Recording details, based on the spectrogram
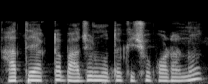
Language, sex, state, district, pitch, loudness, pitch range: Bengali, female, West Bengal, Cooch Behar, 185 Hz, -17 LUFS, 175-195 Hz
